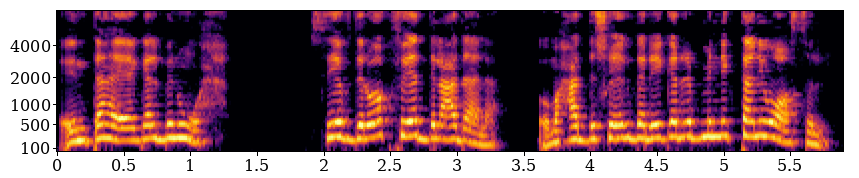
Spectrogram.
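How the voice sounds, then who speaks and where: A woman voicing a devoted young husband from Upper Egypt in a storybook drama, speaking in a low, earnest Upper Egyptian accent. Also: fast talker, darkish tone, close to an everyday voice. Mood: tender. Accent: Upper Egyptian Arabic. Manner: low, earnest, tender declarations.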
